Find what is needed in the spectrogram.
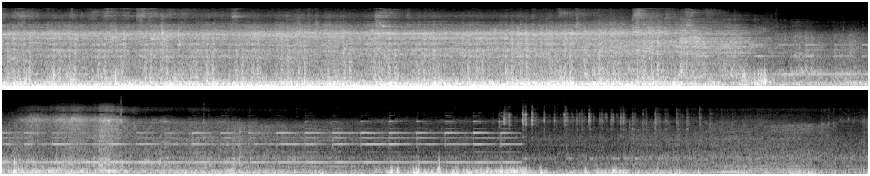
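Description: Loaded container wagons of a long freight train rolling past close by, a loud steady rumble of wheels on rail for the first half. It then drops away, and a level crossing's warning bell rings steadily until it stops about three-quarters of the way through. A road vehicle passes near the end.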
